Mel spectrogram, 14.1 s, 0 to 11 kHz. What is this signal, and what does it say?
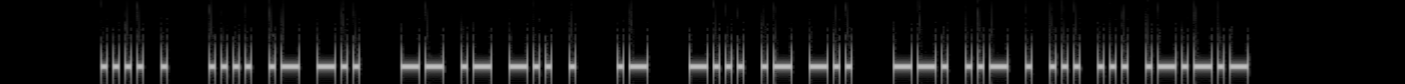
Morse code, heard as a keyed tone, about 20 wpm, 700 Hz. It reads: HE HAD MADE A BAD GUESS.
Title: Sentences from Top 1500 Words 20wpm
